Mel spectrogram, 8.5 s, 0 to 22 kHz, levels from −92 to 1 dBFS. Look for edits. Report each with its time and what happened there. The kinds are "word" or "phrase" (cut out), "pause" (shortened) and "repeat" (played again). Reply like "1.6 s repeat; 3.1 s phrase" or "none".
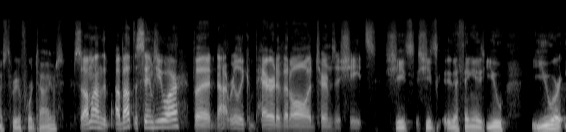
1.0 s pause; 2.3 s phrase; 3.2 s word; 5.7 s pause; 7.3 s word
